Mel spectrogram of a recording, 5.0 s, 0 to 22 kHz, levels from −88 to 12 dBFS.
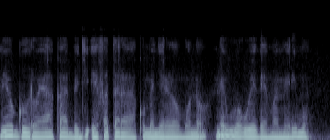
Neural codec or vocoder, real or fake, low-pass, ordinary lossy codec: none; real; 7.2 kHz; Opus, 16 kbps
